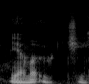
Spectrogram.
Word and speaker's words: Yamauchi: Hank and Hiroshi, how do you say his Yamauchi? – Name? Yamauchi? – Yamauchi.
